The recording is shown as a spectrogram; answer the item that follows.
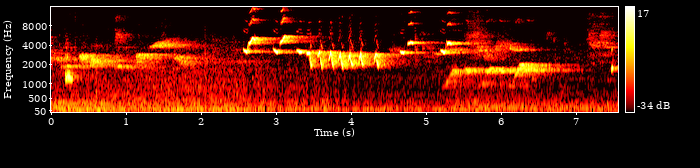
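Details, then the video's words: Masteran recording of white-rumped shama song meant to provoke a listless shama. Soft, long whistles lead into a burst of rapid, bright trilled notes, followed by clear high tones and two lower drawn-out whistles. "MASTERAN EFEKTIF untuk Pikat Murai LOYO seketika langsung NGAMUK"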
